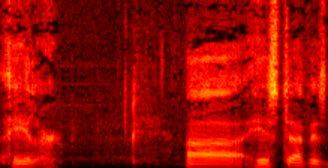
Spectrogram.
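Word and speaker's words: Oehler: Ken Aguilar PhD still makes some of the best stuff of a let's o h le r pronounced a ler his stuff is not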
